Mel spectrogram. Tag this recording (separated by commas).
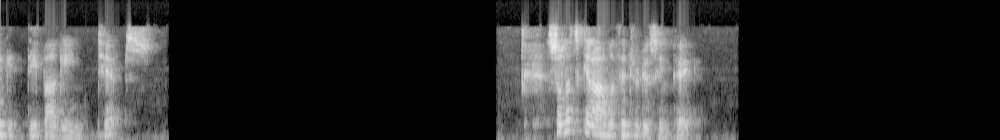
Speech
